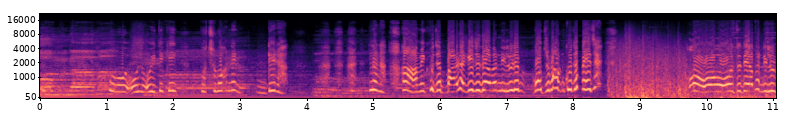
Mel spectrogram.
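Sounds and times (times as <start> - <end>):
low steady drone: 0.0 - 7.9
dramatic background music: 0.0 - 11.0.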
